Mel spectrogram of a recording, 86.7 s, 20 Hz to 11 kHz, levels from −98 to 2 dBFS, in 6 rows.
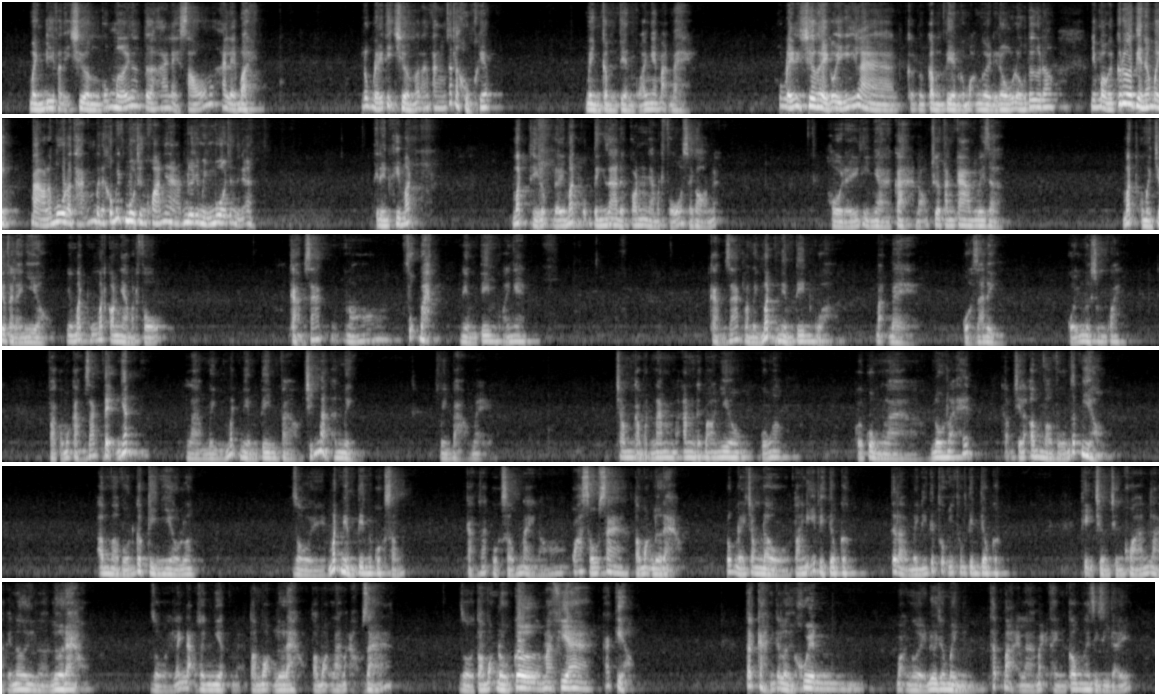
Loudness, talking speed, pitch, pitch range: -21 LUFS, 205 wpm, 120 Hz, 110-145 Hz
